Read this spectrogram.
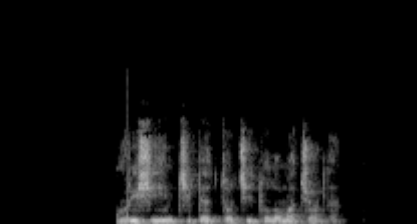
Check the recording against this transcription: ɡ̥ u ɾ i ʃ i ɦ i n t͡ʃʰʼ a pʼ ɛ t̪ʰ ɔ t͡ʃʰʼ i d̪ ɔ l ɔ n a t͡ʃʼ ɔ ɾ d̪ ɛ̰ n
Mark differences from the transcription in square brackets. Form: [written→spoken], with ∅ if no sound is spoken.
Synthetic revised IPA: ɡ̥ u ɾ i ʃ i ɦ i [n→m] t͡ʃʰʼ [a→i] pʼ ɛ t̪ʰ ɔ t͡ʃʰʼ i d̪ ɔ l ɔ [n→m] a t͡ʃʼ ɔ ɾ d̪ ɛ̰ n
